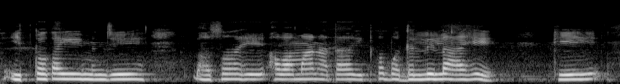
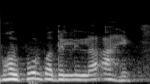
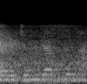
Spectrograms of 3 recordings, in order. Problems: constant background noise, continuous background conversations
